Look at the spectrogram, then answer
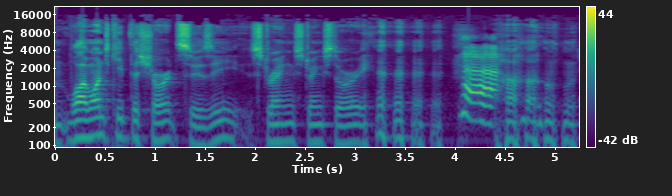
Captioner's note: laughs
